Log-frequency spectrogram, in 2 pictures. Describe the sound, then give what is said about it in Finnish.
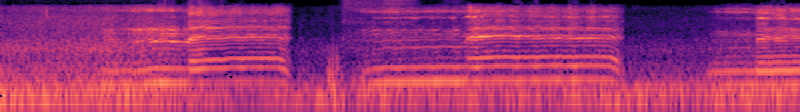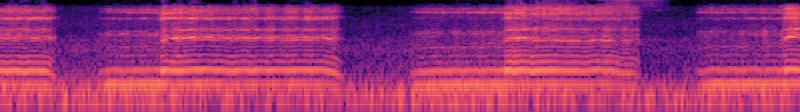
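Sheep bleat repeatedly in loud, nasal, wavering calls, each lasting about a second and separated by short pauses, continuing steadily throughout. “Siis laittakaa lisää näitä lampaita, please.”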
